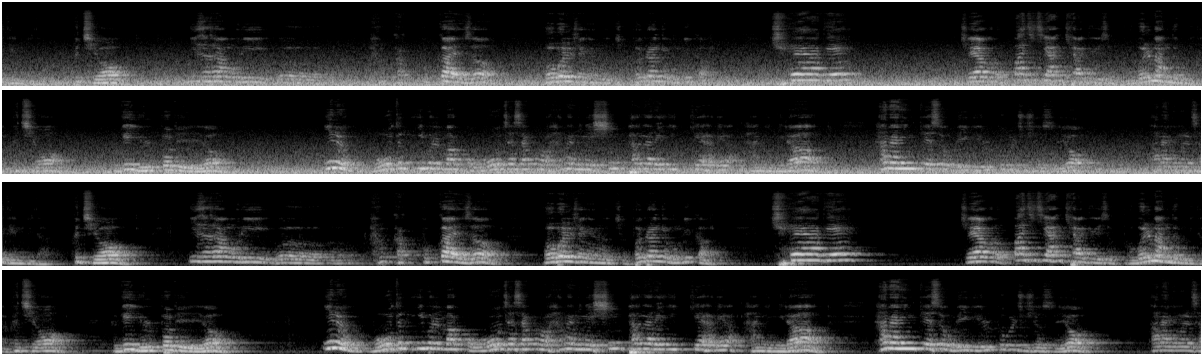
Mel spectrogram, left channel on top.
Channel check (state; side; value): noise; left; rumble, 3 dB below the sound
